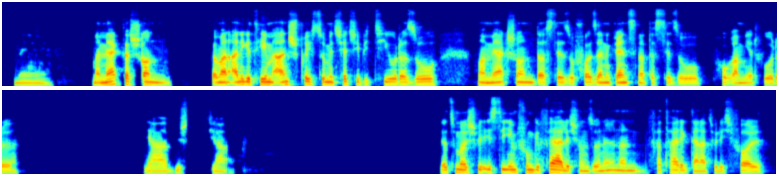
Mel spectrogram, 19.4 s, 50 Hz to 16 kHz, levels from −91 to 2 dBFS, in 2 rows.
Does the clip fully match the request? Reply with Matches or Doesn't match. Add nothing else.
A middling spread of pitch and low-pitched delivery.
Matches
